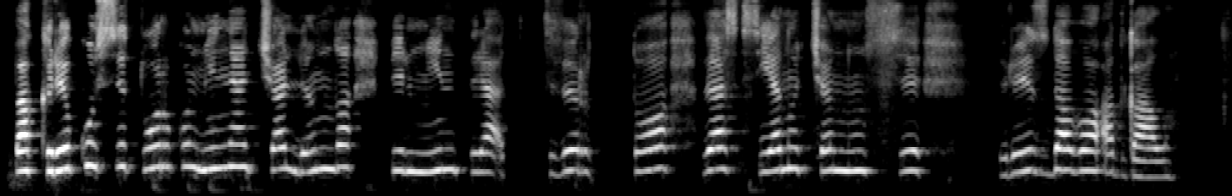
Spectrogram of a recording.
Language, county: Lithuanian, Vilnius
